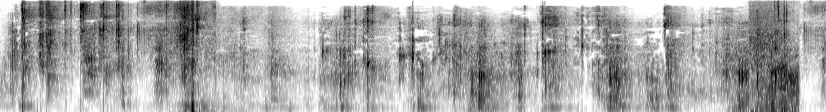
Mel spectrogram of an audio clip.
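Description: Eating sounds of biting into and chewing octopus: a quick, irregular run of short clicks and snaps.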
